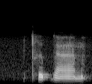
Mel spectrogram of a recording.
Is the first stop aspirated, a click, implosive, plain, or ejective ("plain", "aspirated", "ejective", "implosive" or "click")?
aspirated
